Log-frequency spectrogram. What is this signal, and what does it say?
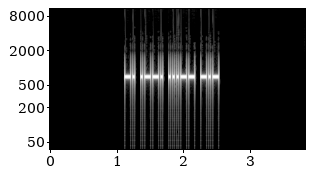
Morse code, heard as a keyed tone, about 38 wpm, 700 Hz. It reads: NP3K
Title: Call Signs - 40wpm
